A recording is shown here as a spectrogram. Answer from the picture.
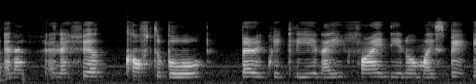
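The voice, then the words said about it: French-accented English. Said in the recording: “you've got a French accent as opposed to an Ivorian French accent”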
